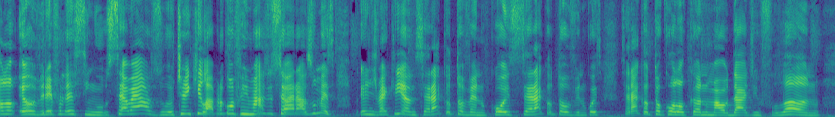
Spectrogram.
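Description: A woman speaks in a raised, projected voice at a very fast pace with hardly any pauses. Her high pitch moves with lively intonation. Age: 20s. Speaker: reality show contestant. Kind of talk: casual chat.

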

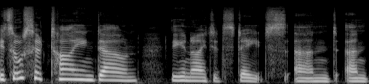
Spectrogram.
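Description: On a very clean recording with a silent background, a woman speaks at a fairly slow pace with lively intonation, and the sound is dry and close with no echo. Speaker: journalist and commentator. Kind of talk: panel discussion. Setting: studio.

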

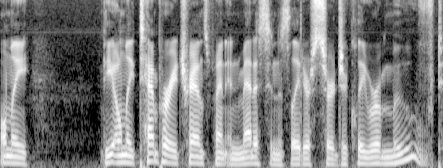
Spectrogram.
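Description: A playful man at a fairly low pitch, very fast pace and lively intonation, on a very clean recording with a silent background. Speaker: podcast host. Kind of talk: casual chat. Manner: joking, playful.

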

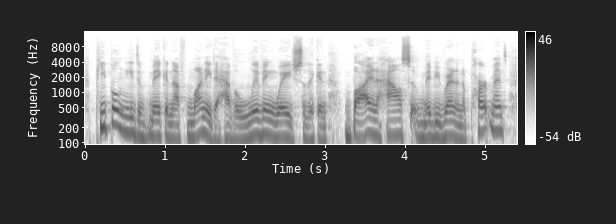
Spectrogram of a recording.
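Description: In an ordinary speaking voice, a man talks at a fairly quick pace with hardly any pauses. His pitch is medium, with ordinary pitch variation. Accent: American. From Utah. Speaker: politician and professor. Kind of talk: political debate. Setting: studio.

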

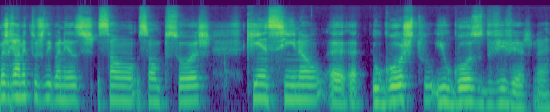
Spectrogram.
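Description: With a normal speaking voice, the speaker goes at a fairly slow pace, keeping intonation fairly even while loudness swings widely. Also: man, fairly high pitch for a man. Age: 30s. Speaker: Jesuit priest. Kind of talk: interview.

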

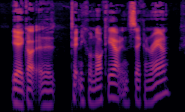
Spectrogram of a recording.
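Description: A man with an Australian accent has a very deep, low pitch and ordinary pitch variation. He speaks at a moderate pace in a very clean recording with a silent background. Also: dry, close sound with no echo. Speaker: police officer. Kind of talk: casual radio chat. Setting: radio studio.

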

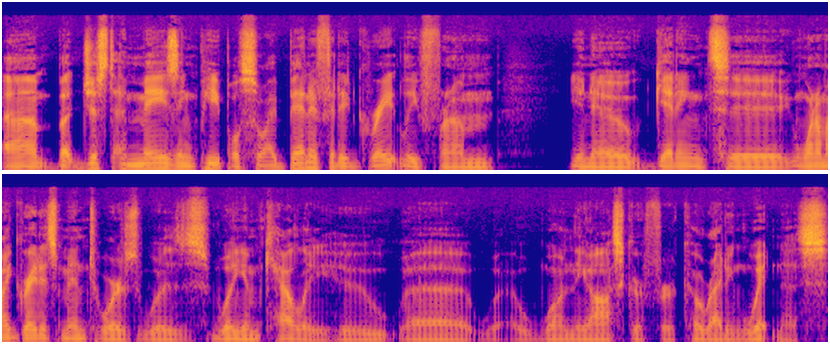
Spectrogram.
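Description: This man has a very deep, low pitch and ordinary pitch variation. He talks at a moderate pace. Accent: American. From Oklahoma, Tulsa. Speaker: TV writer and producer. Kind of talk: casual chat.

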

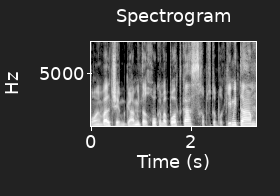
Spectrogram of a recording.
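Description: Recorded very cleanly against a silent background, with a dry, close sound and no echo, a man of medium pitch talks at a moderate pace with very wide pitch swings. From Israel, Bat Yam. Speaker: podcast host. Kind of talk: interview; scripted intro. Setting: studio.

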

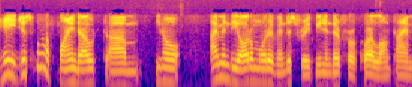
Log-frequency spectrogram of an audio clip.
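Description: With a normal speaking voice, a man talks at a fairly quick pace and a fairly high pitch, his intonation lively. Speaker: caller. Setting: phone call.

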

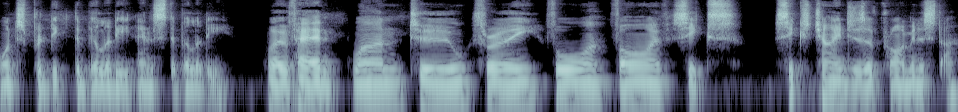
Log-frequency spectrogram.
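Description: A man with an Australian accent at a very slow pace and fairly low pitch, on a very clean recording with a silent background. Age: 50s. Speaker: company chief executive. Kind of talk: interview.

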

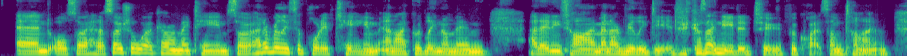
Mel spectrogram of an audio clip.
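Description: Speaking with an Australian accent, a woman uses a very deep, low pitch and lively intonation. Her pace is fairly quick, and the background is quiet. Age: 30s. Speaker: fashion designer and cancer patient. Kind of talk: interview.

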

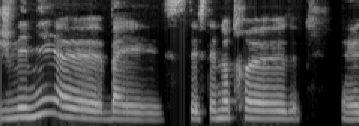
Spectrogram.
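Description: With a Quebec accent, a woman talks at a medium pitch in a dark, mellow tone with lively intonation, on a very clean recording with a silent background and a dry, close sound with no echo. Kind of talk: casual chat.

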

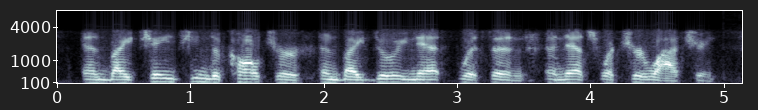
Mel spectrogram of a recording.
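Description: Here is a man with an ordinary speaking voice at a medium pitch. His pace is moderate and his intonation fairly even. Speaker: caller. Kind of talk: casual chat. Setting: phone call.

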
